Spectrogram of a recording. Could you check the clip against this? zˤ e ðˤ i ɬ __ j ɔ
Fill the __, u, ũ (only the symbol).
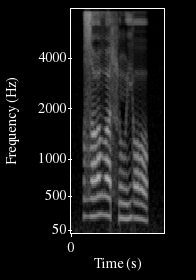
ũ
